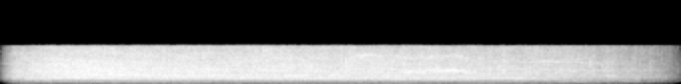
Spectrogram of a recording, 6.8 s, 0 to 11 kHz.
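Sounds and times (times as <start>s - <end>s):
clapping in a hockey stadium: 0.0s - 6.7s.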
